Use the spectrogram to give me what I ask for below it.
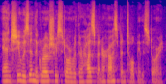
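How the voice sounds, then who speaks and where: A woman minister giving a gentle, reflective sermon, often dropping to a soft near-whisper. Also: lowish voice, steady tone, fast talker, vocal fry.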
